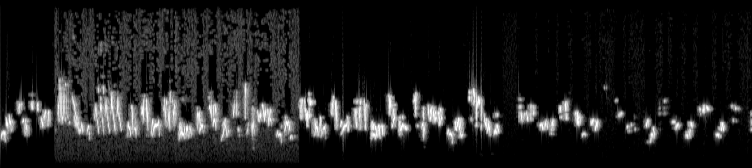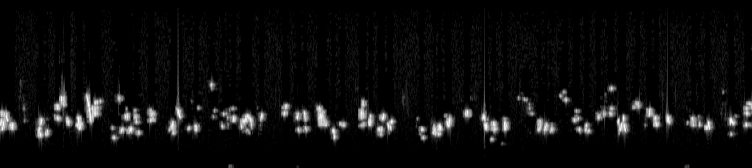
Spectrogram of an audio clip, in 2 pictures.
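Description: Pine grosbeak singing: a fast, dense run of high chirping warbles for the first ten seconds or so, then sparser, separate chirp notes.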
